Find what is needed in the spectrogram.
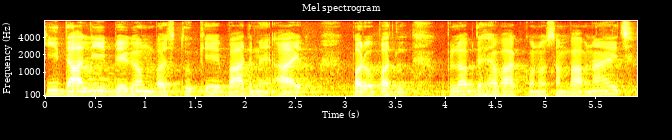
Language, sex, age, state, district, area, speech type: Maithili, male, 18-30, Bihar, Madhubani, rural, read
